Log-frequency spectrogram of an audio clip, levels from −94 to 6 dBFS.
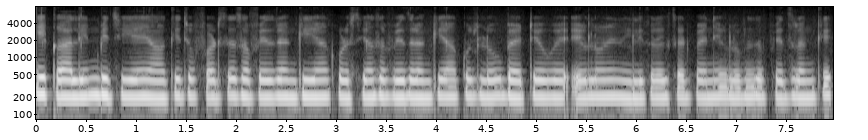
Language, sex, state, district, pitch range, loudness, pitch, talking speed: Hindi, female, Chhattisgarh, Jashpur, 195-205 Hz, -15 LUFS, 200 Hz, 295 wpm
